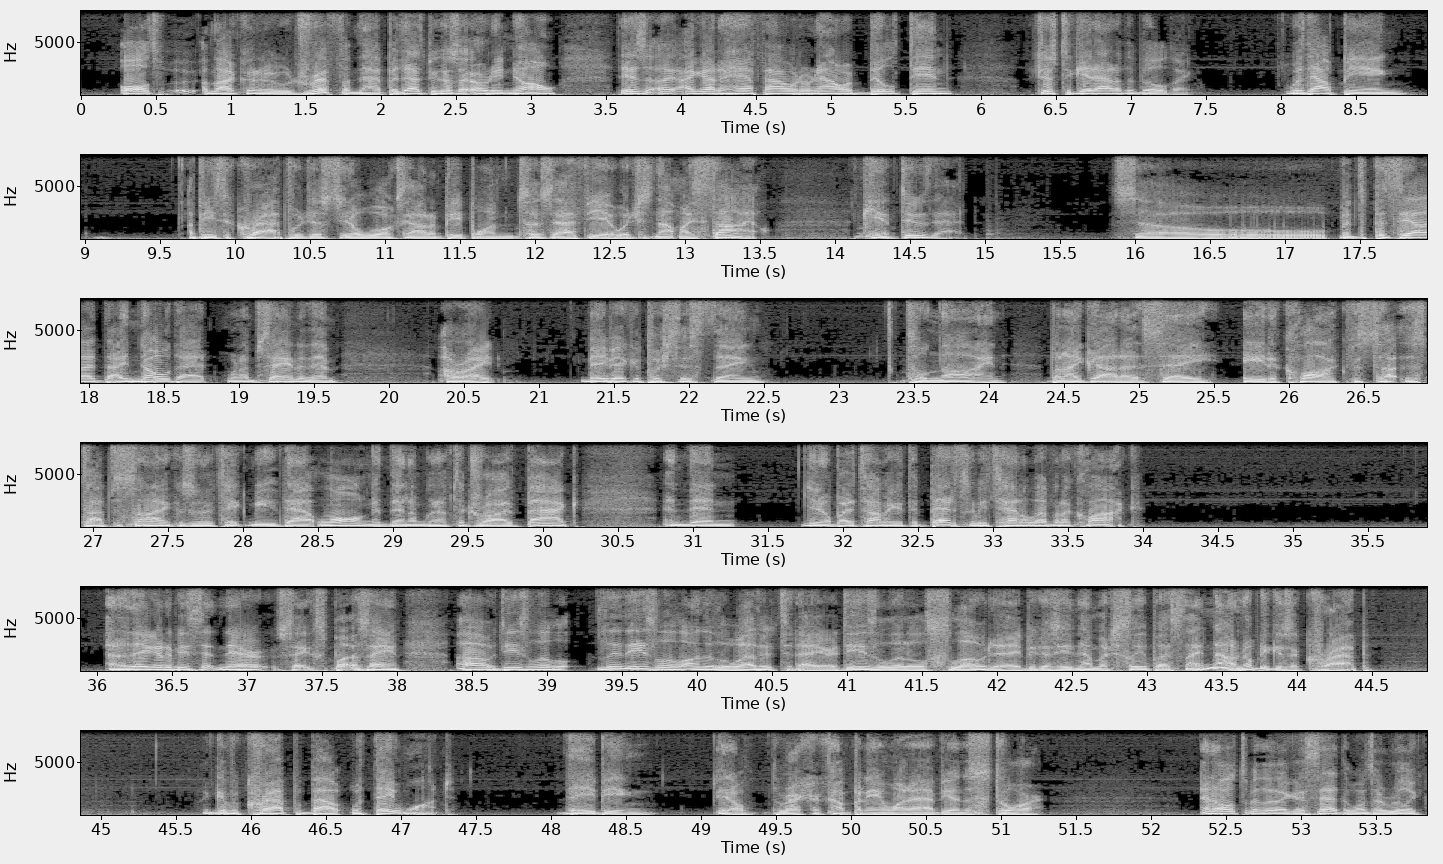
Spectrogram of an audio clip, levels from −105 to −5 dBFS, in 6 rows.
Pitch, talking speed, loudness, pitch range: 120 Hz, 230 wpm, -17 LUFS, 95-145 Hz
